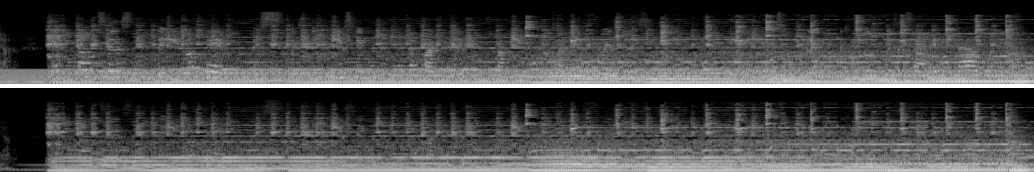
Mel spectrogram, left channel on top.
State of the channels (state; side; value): noise; left; hum, 8 dB below the sound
